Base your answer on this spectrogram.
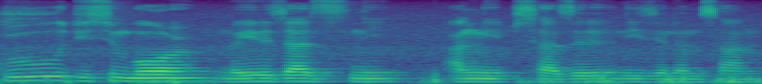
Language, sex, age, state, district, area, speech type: Bodo, male, 30-45, Assam, Kokrajhar, rural, spontaneous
